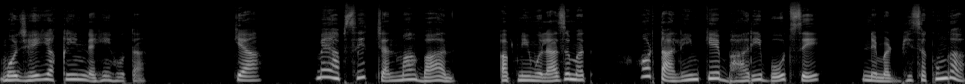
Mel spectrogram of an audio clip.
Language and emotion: Urdu, fearful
